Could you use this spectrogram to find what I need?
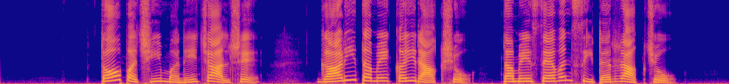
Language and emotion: Gujarati, neutral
